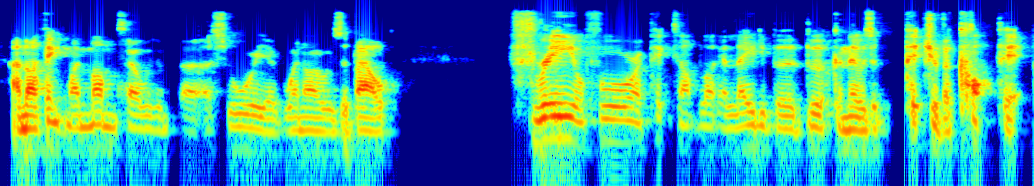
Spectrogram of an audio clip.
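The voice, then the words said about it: London English accent. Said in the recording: “obviously you can tell by my accent that I'm not Australian straight off the bat. So I grew up in London”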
